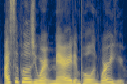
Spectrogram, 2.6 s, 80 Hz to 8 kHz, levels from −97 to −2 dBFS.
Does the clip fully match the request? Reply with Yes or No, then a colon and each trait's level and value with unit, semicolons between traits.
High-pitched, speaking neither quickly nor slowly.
No: high, 225 Hz; fast, 210 wpm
